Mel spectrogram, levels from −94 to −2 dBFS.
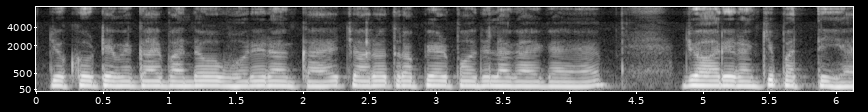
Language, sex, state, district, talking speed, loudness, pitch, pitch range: Hindi, male, Andhra Pradesh, Anantapur, 225 wpm, -16 LUFS, 125 Hz, 120-130 Hz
